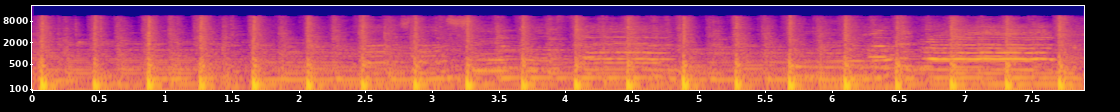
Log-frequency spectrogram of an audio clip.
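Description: Small band playing a song live on bass and acoustic guitars over a steady, even beat, with held melody notes entering about halfway through.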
